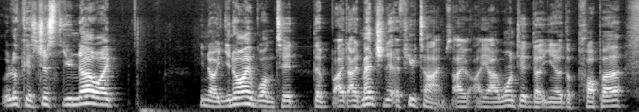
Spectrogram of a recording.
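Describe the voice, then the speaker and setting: A man with a British accent playing a petulant collector-nerd podcast co-host, hesitant and repetitive, in a deadpan comedy show. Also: medium pitch, fairly quick, close to an everyday voice. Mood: sulky, petulant. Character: petulant, sulky male collector-nerd fan.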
